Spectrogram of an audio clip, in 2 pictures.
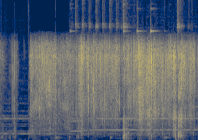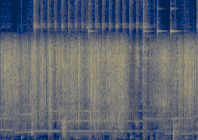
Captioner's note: plastic rustling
